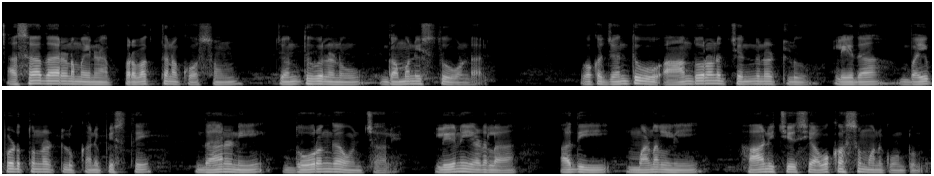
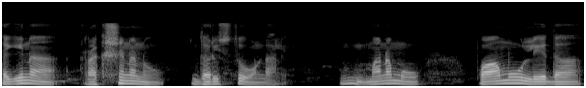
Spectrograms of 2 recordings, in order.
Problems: none marked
